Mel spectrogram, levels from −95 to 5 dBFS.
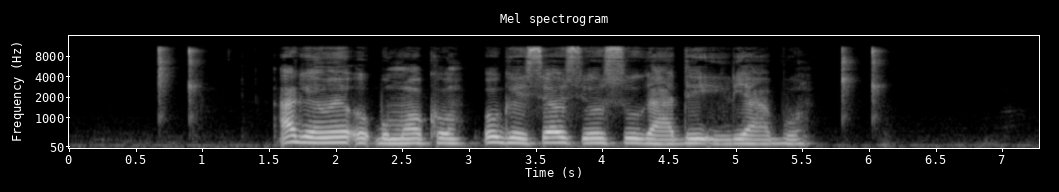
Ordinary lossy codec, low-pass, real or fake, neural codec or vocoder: none; 10.8 kHz; real; none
